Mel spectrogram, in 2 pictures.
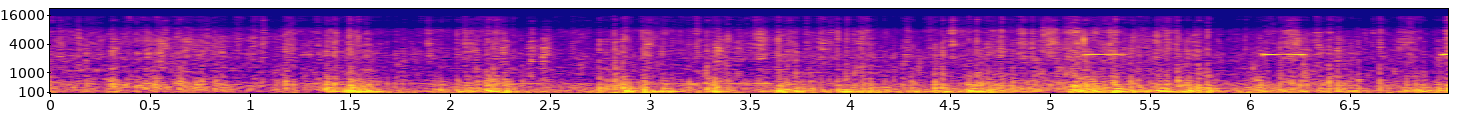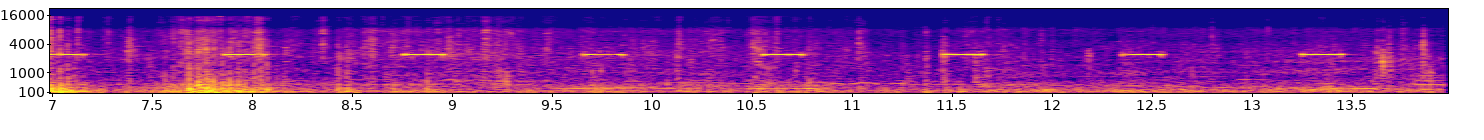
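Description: Footsteps and handling knocks while walking on a gravel path, over a low rumble. From about five seconds in, a short high beep at one steady pitch repeats a little faster than once a second.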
